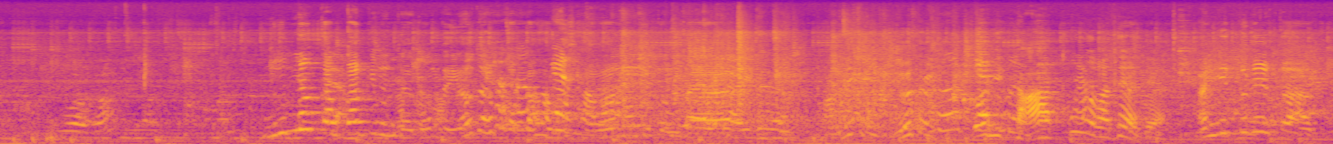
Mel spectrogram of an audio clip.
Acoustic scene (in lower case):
crowded indoor space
